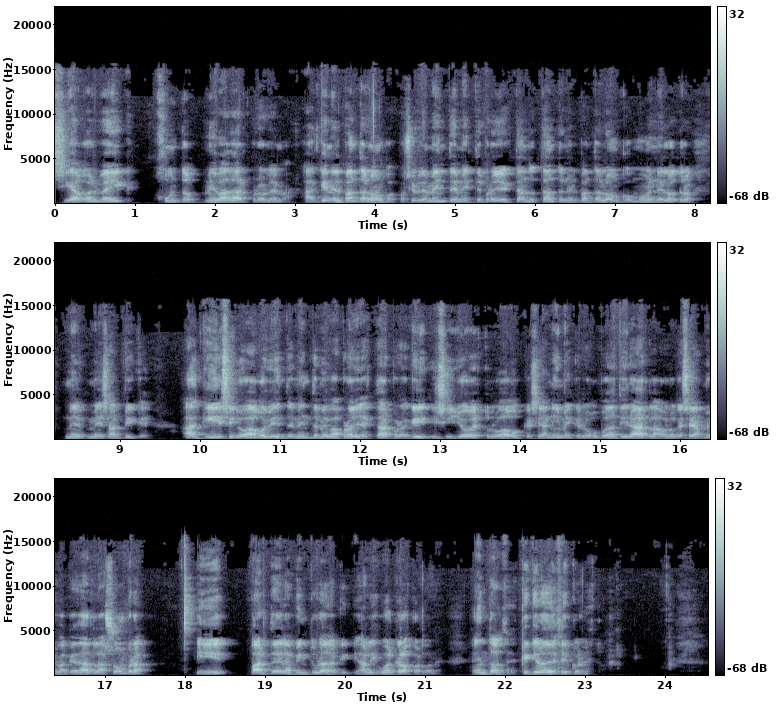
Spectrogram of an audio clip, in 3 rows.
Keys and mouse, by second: 3.5 right click, 4.1-24.5 ctrl+middle drag.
